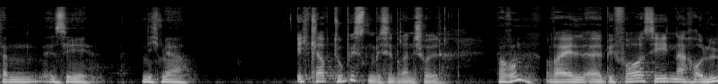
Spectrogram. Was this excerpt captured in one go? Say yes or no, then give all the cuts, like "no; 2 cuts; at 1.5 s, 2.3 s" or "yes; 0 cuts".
no; 1 cut; at 6.1 s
